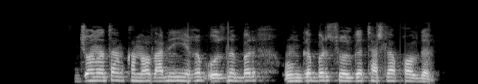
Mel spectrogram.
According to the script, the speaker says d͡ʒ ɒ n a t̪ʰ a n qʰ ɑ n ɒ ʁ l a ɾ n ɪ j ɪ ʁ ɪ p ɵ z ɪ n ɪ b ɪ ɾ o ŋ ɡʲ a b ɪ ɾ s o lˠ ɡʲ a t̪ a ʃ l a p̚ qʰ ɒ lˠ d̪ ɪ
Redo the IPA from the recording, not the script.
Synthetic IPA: d͡ʒ ɒ n a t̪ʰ a n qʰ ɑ n ɒ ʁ l a ɾ n ɪ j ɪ ʁ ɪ p ɵ z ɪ n ɪ b ɪ ɾ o ŋ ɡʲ a b ɪ ɾ s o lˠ ɡʲ a t̪ʰ a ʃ l a p̚ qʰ ɒ lˠ d̪ ɪ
